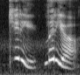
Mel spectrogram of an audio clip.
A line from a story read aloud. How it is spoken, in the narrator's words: exclaimed Jane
